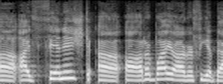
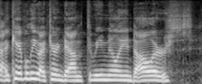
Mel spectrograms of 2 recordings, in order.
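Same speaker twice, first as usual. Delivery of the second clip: ordinary delivery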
